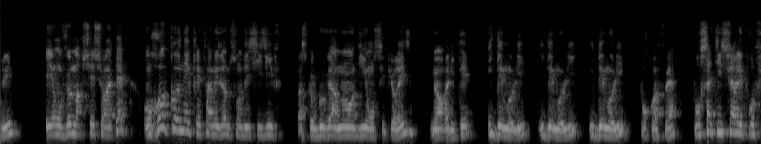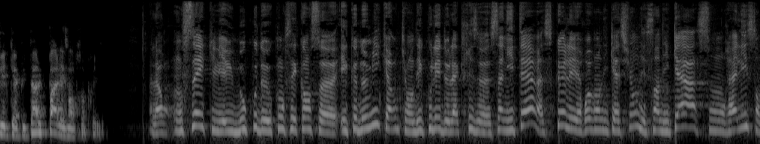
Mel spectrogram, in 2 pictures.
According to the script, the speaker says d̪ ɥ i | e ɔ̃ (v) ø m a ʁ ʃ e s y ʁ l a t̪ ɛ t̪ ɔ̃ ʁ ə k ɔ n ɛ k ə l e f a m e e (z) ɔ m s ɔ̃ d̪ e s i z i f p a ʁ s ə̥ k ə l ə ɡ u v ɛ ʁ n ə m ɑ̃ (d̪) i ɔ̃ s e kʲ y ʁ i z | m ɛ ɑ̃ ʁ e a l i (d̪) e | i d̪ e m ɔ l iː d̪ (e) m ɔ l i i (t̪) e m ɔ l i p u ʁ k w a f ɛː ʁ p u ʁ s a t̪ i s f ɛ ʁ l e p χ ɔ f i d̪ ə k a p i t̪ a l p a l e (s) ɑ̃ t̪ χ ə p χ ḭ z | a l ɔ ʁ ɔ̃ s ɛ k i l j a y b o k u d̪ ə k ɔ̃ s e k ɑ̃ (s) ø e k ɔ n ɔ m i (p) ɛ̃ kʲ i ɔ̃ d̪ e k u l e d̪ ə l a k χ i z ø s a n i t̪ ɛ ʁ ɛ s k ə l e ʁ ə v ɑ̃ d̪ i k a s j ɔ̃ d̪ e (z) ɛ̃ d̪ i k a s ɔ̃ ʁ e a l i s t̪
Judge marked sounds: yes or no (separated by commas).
yes, yes, yes, no, yes, no, no, yes, no, no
